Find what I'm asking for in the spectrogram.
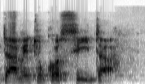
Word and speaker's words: Dame Tu Cosita: The song name, Dame Tu Cosita.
